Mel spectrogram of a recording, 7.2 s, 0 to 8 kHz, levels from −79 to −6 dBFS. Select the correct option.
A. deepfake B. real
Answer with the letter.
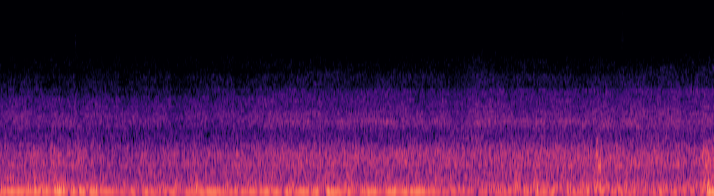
B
